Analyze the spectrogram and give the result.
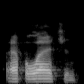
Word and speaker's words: Appalachian: Did I say that right? – Oh, you said it wrong. – Appalachia. – Way wrong. Yes, Appalachian. – Appalachian. – The best way to remember how to say it is if you call it Appalachian, I'll throw an apple at you.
